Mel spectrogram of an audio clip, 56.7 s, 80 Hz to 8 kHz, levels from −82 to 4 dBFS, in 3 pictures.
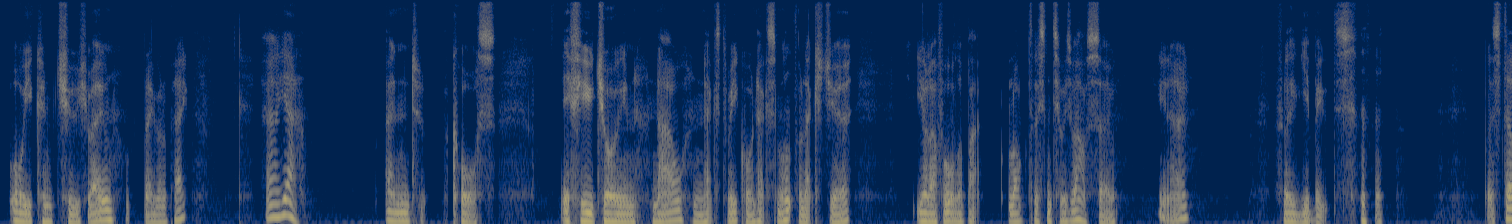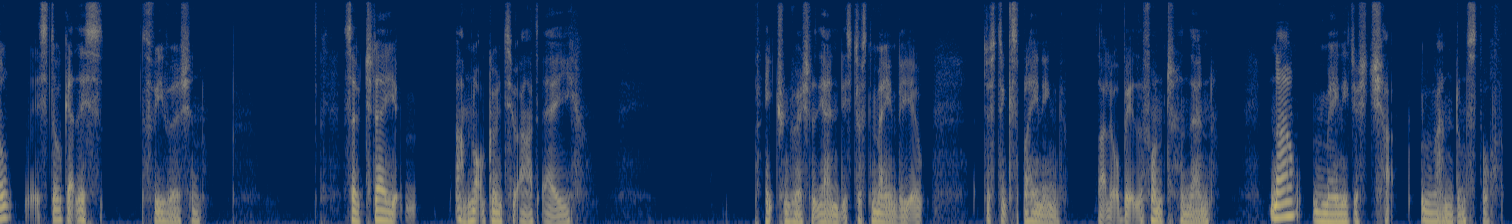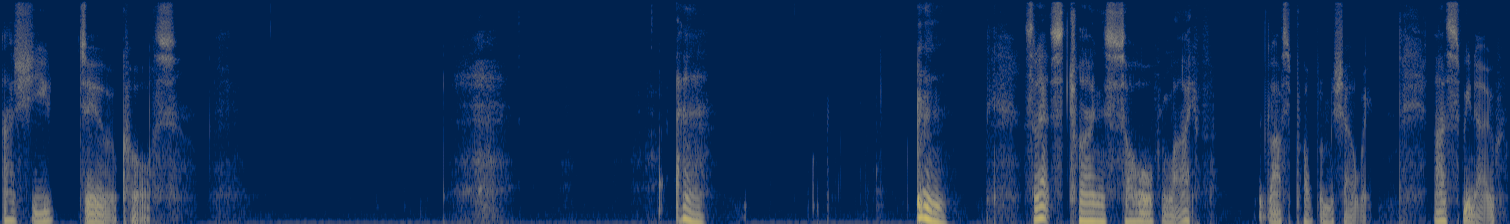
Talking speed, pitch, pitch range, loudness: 105 wpm, 100 Hz, 90-115 Hz, -29 LUFS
